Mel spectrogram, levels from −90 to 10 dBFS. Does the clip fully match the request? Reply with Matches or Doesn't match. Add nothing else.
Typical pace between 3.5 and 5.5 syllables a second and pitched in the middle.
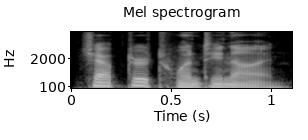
Doesn't match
